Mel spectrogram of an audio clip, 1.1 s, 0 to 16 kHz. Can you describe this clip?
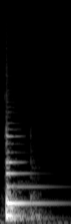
Double Bass - B3 - pizzicato
Part of the Good-sounds dataset of monophonic instrumental sounds.
instrument::double bass
note::B
octave::3
midi note::59
good-sounds-id::8743
pizzicato, single-note, good-sounds, multisample, neumann-U87, B3, double-bass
